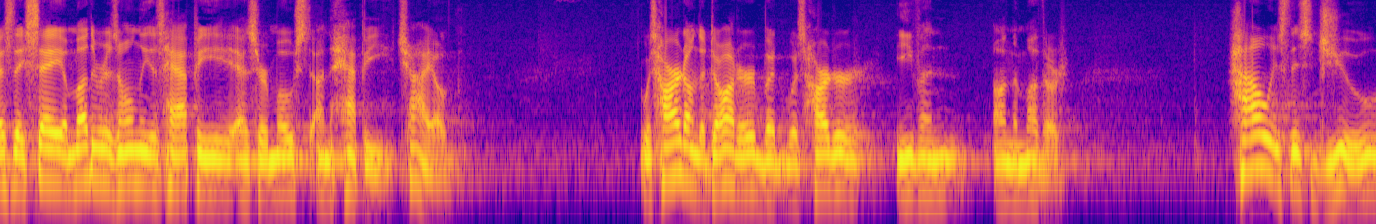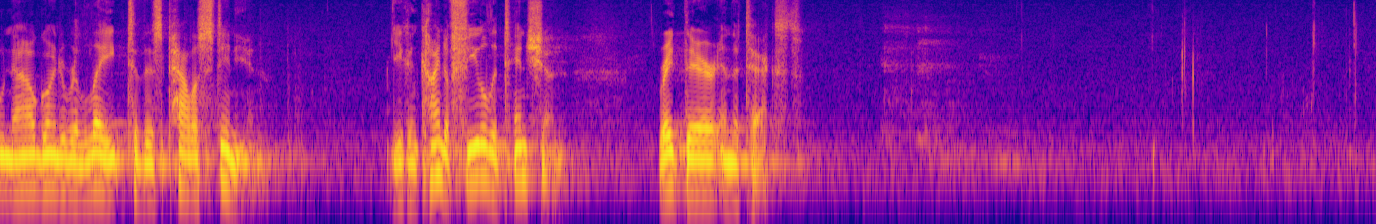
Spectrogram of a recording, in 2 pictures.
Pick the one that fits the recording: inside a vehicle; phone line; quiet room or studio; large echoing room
large echoing room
